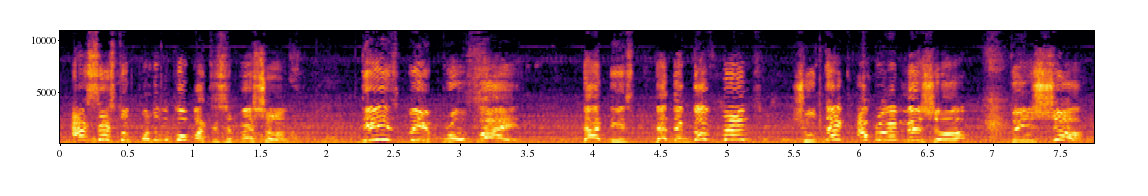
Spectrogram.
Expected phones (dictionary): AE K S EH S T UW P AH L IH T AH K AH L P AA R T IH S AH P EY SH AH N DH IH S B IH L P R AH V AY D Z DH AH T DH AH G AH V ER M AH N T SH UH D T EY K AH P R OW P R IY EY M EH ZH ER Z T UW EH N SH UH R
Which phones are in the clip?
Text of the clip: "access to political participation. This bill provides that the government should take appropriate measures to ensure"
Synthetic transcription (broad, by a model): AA K S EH S T UW P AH L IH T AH K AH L P AA T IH S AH P EY SH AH N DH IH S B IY P R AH V AY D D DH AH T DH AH G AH V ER M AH N T SH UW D T EY K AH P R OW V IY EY M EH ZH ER T UW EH N SH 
